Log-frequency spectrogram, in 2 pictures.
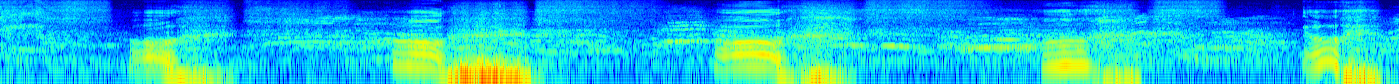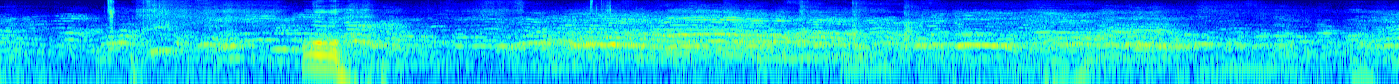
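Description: A man preaches with animation through a microphone in a large echoing hall, his voice rising into loud, drawn-out cries.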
